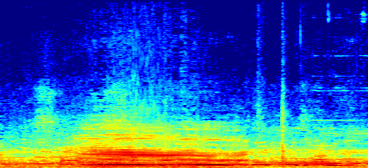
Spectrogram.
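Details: Sahiwal calf at a cattle market in Kushtia, Bangladesh; one long, level, harmonic moo lasting about two seconds, slightly falling at the end, with market voices behind.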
